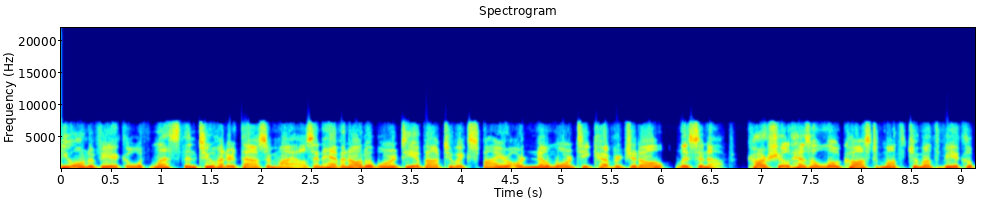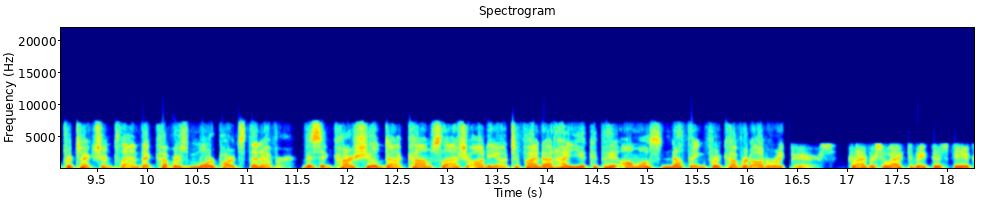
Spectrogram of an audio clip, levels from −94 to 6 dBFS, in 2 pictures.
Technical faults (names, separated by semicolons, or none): hard clipping; handover gap; fallback to narrowband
